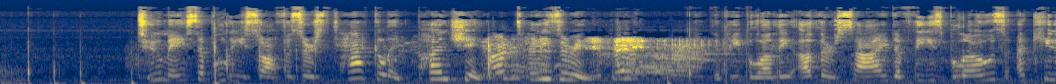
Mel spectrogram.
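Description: A man talks loudly, heard through a television loudspeaker.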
